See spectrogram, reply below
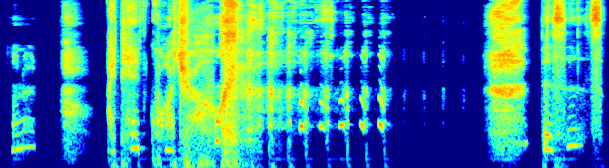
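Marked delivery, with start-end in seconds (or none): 2.0-3.8 high-pitched, long burst of laughter. Real, not acted. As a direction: crack up at your own mistake. Cracks up at own miscount.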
